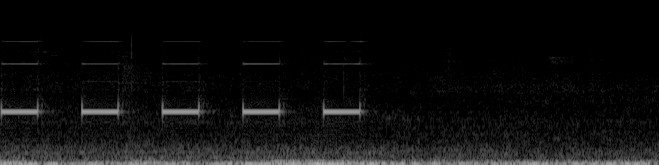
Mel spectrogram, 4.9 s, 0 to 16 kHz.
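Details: Dell Vostro 2520 laptop (DV15 MLK motherboard 11280-1), continuous beeping despite correct date and time: five short clear high beeps, pause, repeat; five-beep code tied to RTC section and PCH RTC power, RTC rail measured about 3.2 V.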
